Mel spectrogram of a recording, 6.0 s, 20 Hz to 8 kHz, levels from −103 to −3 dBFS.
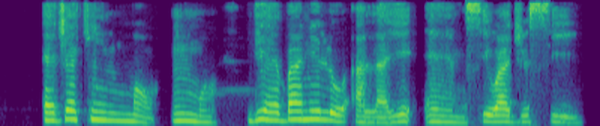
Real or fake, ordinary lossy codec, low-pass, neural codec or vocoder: fake; AAC, 48 kbps; 7.2 kHz; codec, 16 kHz, 8 kbps, FunCodec, trained on Chinese and English, 25 frames a second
